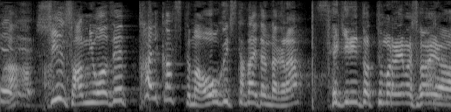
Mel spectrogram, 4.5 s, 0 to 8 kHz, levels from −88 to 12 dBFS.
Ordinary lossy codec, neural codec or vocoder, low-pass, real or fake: none; none; none; real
